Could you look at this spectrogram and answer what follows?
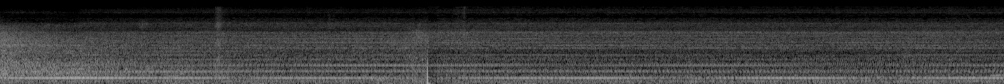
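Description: Large tandem hydraulic press brake idling: a steady machine hum from its running hydraulic power unit, with a hiss fading away in the first second and a single sharp click about four seconds in.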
